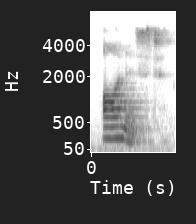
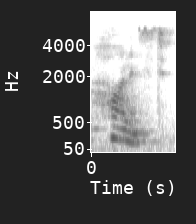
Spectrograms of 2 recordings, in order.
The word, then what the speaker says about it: honest: if it is silent like honest I don't say honnest right honor I don't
